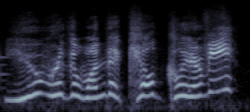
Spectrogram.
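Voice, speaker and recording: A woman voicing a tiny, childlike fairy companion in a video game, squeaky, curious and wary, with an expressive cartoonish delivery. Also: fairly quick, a little hiss or hum, exaggerated voice. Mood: shocked, curious. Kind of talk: scripted video game voice acting.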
